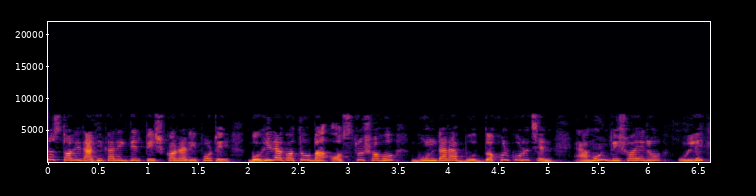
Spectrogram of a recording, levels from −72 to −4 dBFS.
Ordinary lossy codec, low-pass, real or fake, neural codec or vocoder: none; none; real; none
